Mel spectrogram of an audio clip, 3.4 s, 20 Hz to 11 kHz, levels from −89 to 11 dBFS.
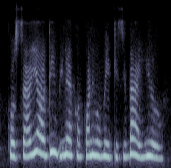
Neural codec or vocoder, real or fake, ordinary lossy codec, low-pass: codec, 16 kHz, 1.1 kbps, Voila-Tokenizer; fake; Opus, 16 kbps; 7.2 kHz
